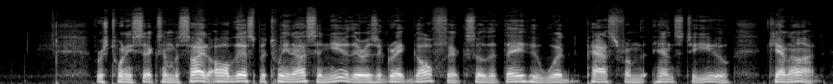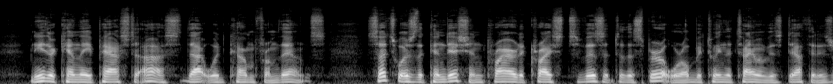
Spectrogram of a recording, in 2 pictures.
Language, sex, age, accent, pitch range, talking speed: English, male, 50-69, American, 105-135 Hz, 210 wpm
